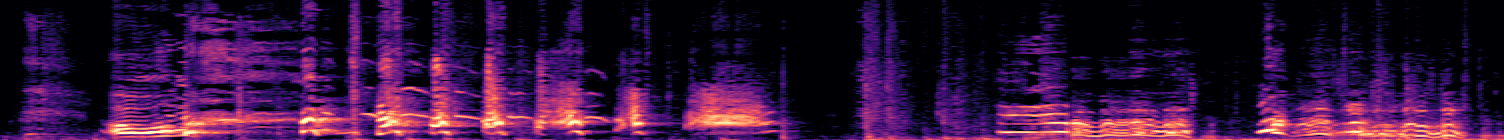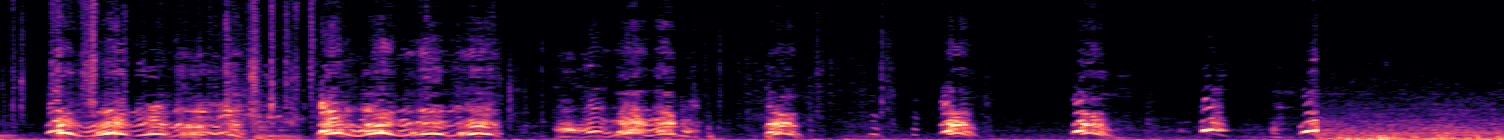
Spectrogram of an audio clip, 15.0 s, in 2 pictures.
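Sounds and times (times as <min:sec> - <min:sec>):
dog yipping: 0:05.2 - 0:11.6, 0:12.2 - 0:14.1.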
